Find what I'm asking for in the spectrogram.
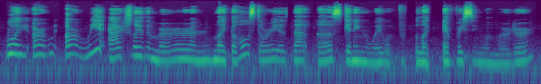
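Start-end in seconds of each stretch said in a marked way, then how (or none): none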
